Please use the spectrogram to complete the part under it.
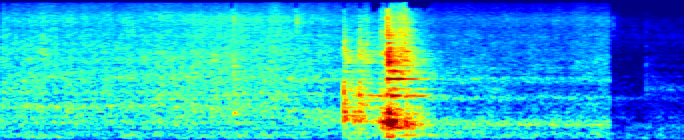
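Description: Tomato egg curry gets a quick stir in a pan: one brief, close scrape and swish of a spoon amid a faint background hiss, then near silence.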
